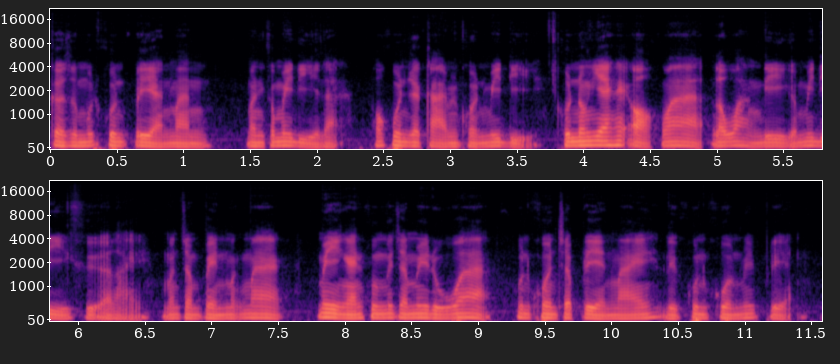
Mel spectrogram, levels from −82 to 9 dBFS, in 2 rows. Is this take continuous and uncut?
yes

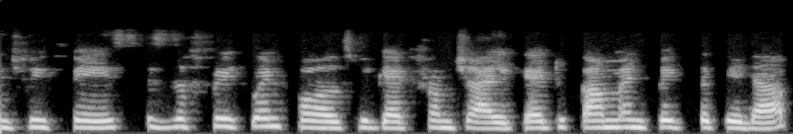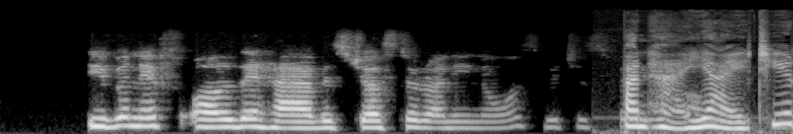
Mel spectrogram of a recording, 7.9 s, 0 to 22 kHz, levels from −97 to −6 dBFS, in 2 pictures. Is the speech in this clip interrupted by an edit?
no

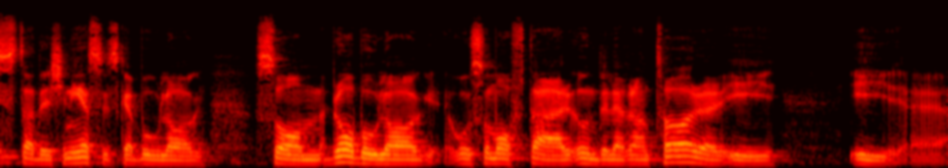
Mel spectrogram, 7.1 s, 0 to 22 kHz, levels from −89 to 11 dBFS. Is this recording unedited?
no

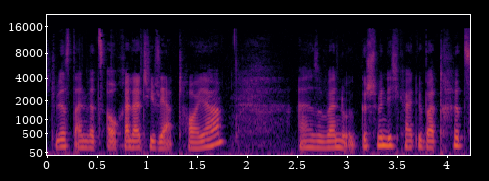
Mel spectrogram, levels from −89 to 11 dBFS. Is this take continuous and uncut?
no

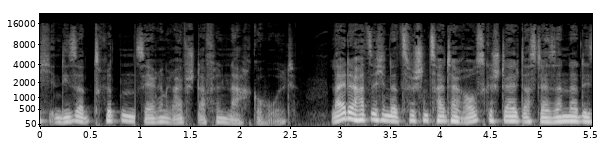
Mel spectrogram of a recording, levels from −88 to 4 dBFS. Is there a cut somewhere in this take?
no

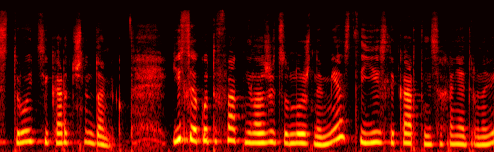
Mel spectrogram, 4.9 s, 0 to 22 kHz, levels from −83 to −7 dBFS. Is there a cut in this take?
no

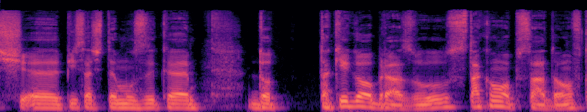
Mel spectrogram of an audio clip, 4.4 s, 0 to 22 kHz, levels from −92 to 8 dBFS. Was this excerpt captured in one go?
no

